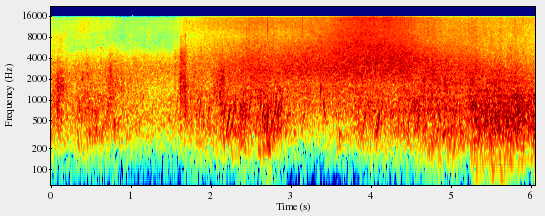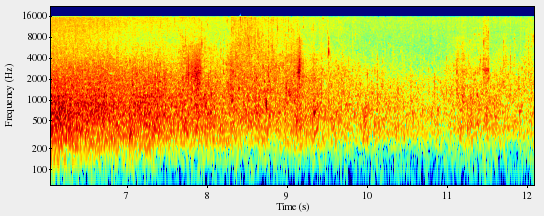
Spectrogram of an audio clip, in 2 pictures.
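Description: Ocean surf breaking on a beach: the rush of a wave swells up about two seconds in, is loudest around four seconds, then slowly fades as the water washes back.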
